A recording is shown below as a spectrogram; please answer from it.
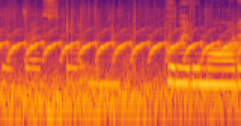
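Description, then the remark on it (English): A factory smoke alarm wails during a fire at the plant, a rapid, repeating warbling siren tone, steady and insistent over a low rumbling background, with no voices. “I remember in the background the sound of sirens, because we had a smoke alarm in the facility, in the plant. Of course, the alarm started going off like crazy all night long, so I remember this noise.”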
